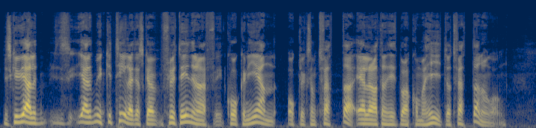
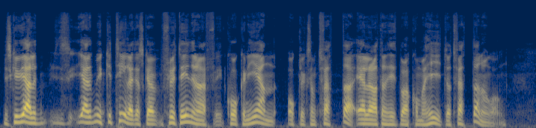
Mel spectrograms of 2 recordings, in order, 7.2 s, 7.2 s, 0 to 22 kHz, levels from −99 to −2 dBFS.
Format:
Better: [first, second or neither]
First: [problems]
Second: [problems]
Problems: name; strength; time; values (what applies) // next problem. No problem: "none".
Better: first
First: none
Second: muffled; very slightly; fading above 3.5 kHz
